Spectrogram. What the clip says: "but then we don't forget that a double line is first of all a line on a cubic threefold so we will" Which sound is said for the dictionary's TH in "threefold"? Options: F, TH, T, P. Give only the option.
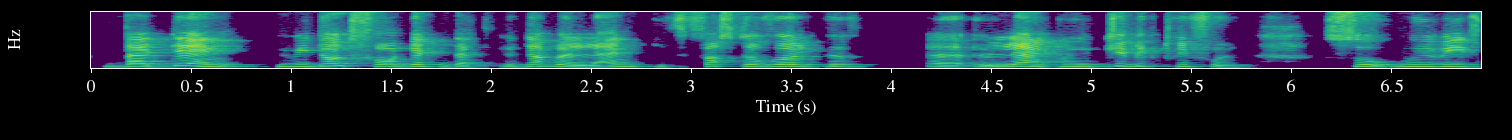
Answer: T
